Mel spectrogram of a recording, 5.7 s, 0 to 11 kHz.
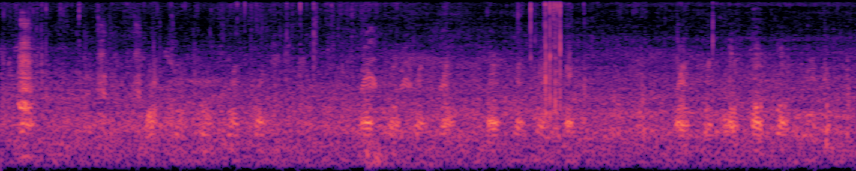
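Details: Many mute swans gathered at Blaues Wunder on a May 2016 afternoon, uttering spaced nasal honks roughly every half second, with one brief rushing burst like wings or splashing midway.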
